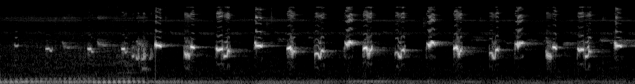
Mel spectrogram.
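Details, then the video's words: Yellow-vented bulbul with an unusual voice: faint chirps over a low hum at first, then a brisk, even run of loud bubbly notes, about three per second, rising and falling in turn. "Burung trucuk unik suara aneh .aneka rasa burung trucuk ini"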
